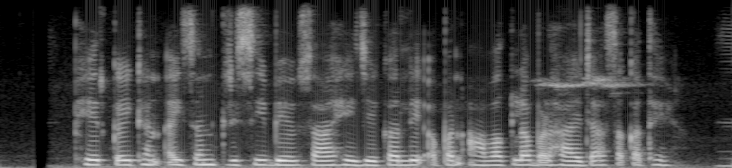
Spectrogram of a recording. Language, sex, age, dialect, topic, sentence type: Chhattisgarhi, female, 18-24, Central, agriculture, statement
